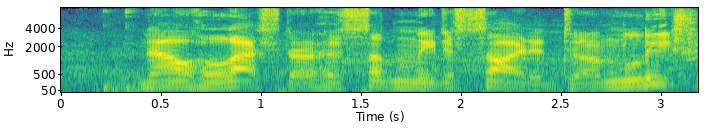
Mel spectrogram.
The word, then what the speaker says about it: Halaster: think i think my hallister character is just halston uh let's see halaster halaster i'm not i'm never going to pronounce it halaster i'm going to be pronouncing hallister forever um yeah so anyway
